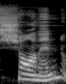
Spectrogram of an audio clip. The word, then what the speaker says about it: Shannon: My name is Shannon,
